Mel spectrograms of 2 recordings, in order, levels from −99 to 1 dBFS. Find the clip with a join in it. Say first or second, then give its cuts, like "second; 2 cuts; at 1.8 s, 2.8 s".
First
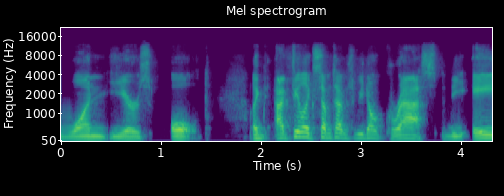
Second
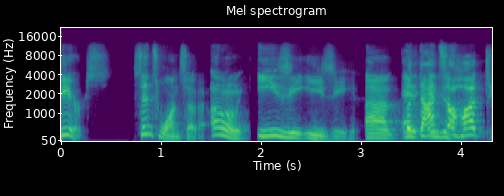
second; 1 cut; at 1.9 s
